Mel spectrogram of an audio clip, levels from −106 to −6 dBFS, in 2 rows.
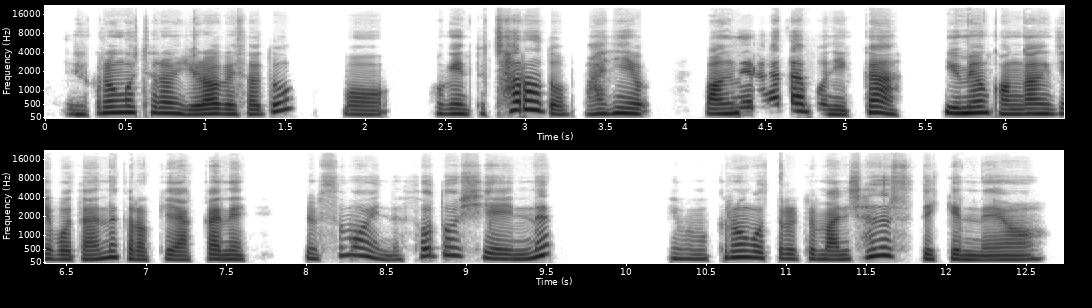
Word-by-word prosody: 예. 150 -1 -3
그런 205 +2 +4
것처럼 195 -4 +2
유럽에서도 165 - +2 0.3
뭐 145 -1 -2 0.3
거기는 170 -1 0
또 - - -11
차로도 295 - +3
많이 170 +4 +2 0.4
왕래를 180 +3 +3
하다 260 +1 +3
보니까 165 - +1 0.3
유명 200 +1 +6
관광지보다는 165 +1 +1
그렇게 150 -1 -3
약간의 150 +1 -1 0.4
좀 180 - -4
숨어있는 240 - -4
소도시에 255 - -2
있는 170 - +1 0.8
예 180 - -5
뭐 160 -1 -6
그런 220 +2 +2
것들을 180 -6 -2
좀 165 -1 -4
많이 150 0 0
찾을 250 - +1
수도 220 -8 -6
있겠네요. 145 -1 -2
170 Hz, 340 characters per minute, -25 LUFS, 155-210 Hz, 0.8 s, 유명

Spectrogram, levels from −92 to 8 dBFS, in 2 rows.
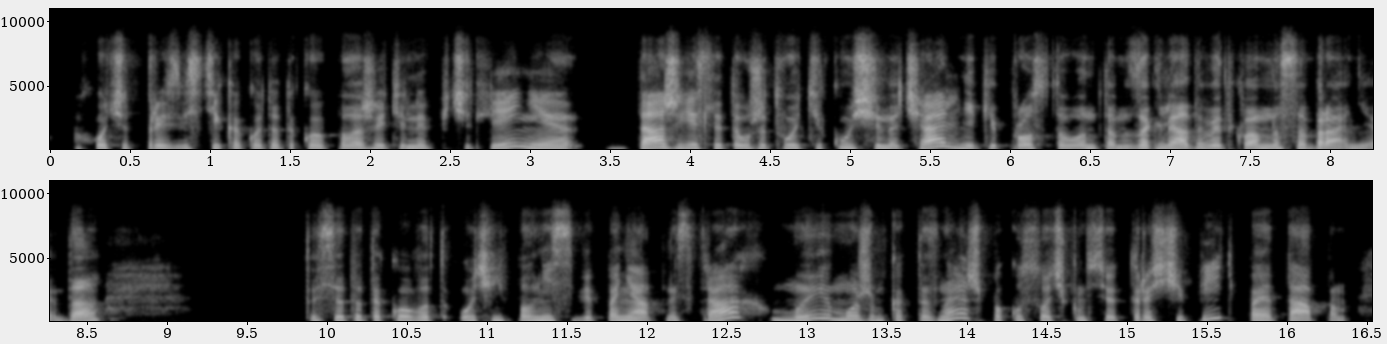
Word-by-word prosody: хочет 210 -1 -2
произвести 200 0 -1
какое-то 195 0 -4
такое 200 +1 -3
положительное 200 -1 -2
впечатление, 215 - 0 0.4
даже 235 +2 +9
если 235 -1 0
это 210 - -2
уже 210 +1 -1
твой 225 +1 -2
текущий 230 -1 +3
начальник 215 +2 +3
и - - -1
просто 205 +1 -1
он 200 0 -1
там 190 - -4
заглядывает 205 +1 +2
к - - -17
вам 205 - +4
на 205 - -1
собрание, 205 0 +1
да. 215 +5 +2 1.3
То 210 - -7
есть 205 - -3
это 230 +2 -1
такой 230 +1 -1
вот 210 -1 -5
очень 230 -1 -1
вполне 225 +2 -1
себе 200 -4 -2
понятный 200 -1 -1
страх. 310 - 0
Мы 230 +9 -1
можем 255 -4 -2
как-то, 225 -1 -7
знаешь, 275 +10 -2
по 220 - -4
кусочкам 225 -4 -4
всё - - -3
это - - -7
расщепить, 225 - -2
по 215 0 +1
этапам 195 -4 -1
215 Hz, 160 wpm, -25 LUFS, 200-235 Hz, 1.3 s, даже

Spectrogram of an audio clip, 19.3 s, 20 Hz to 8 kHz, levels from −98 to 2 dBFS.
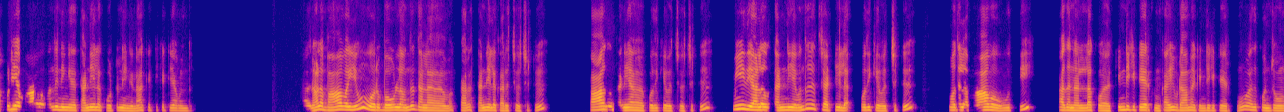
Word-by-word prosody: அப்படியே 235 +4 +2
மாவ 205 +1 +2 0.2
வந்து 220 +2 +1
நீங்க 195 -1 +3 0.2
தண்ணீல 195 +2 +2
கொட்டுனீங்கன்னா 165 -1 -2
கெட்டி 180 0 -14
கெட்டியா 175 -1 -6
வந்துரும். 160 -1 -8 1.7
அதனால 180 +8 +2
மாவையும், 225 - +4
ஒரு 195 - +3
பவுல்ல 190 +1 +4
வந்து 240 +6 +1
நல்ல 180 -1 +2 0.5
க - - -13 0.3
தண்ணீல 185 +1 +2
கரைச்சு 165 +1 -4
வச்சுட்டு. 165 +8 -8 0.8
பாகு 225 +3 +4
தனியா 185 0 +1 0.2
கொதிக்க 170 0 -3
வச்சு 155 - -7
வச்சுட்டு, 165 - -8 0.5
மீதியளவு 220 -7 +6
தண்ணிய 195 +1 +4
வந்து 230 +10 0 0.2
சட்டில 190 -1 +1 0.2
கொதிக்க 190 -1 -2
வச்சுட்டு. 200 +8 -3 0.7
மொதல்ல 195 0 0 0.2
மாவ 200 +3 +5 0.2
ஊத்தி. 200 - -3 0.5
அது 190 0 +2
நல்லா 170 +2 +2
கோ 170 - -2 0.2
கிண்டிக்கிட்டே 205 -1 +1
இருக்கும். 170 -4 -5
கை 185 - +1
விடாம 180 0 -1
கிண்டிக்கிட்டே 165 0 -4
இருக்கும். 180 +8 -7
அது 195 - 0
கொஞ்சம். 165 0 0
190 Hz, 135 wpm, -19 LUFS, 170-205 Hz, 1.7 s, மீதியளவு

